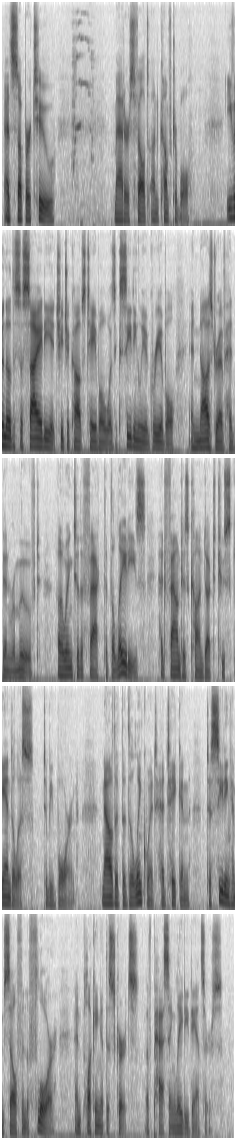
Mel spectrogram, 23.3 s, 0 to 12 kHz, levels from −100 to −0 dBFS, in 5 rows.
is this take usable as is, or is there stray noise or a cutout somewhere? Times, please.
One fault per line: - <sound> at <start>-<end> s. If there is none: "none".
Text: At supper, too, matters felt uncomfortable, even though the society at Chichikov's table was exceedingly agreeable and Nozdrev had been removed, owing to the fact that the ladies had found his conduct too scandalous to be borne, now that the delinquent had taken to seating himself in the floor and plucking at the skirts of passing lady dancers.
- squeak at 1.4-1.9 s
